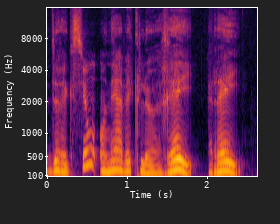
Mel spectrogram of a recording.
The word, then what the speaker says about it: Rei: C'est ok de dire Rei avec un R un petit peu francophone, c'est normal qu'on n'arrive pas forcément à tout prononcer, mais essayez en tout cas de ne pas mettre un A après le R et vraiment R-E-I, Rei, l'énergie de l'âme et de l'univers.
